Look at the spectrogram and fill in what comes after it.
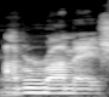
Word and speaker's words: Aburame: Aburame shows up to fight.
